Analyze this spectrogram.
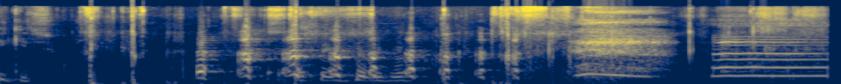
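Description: A woman laughs brightly.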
